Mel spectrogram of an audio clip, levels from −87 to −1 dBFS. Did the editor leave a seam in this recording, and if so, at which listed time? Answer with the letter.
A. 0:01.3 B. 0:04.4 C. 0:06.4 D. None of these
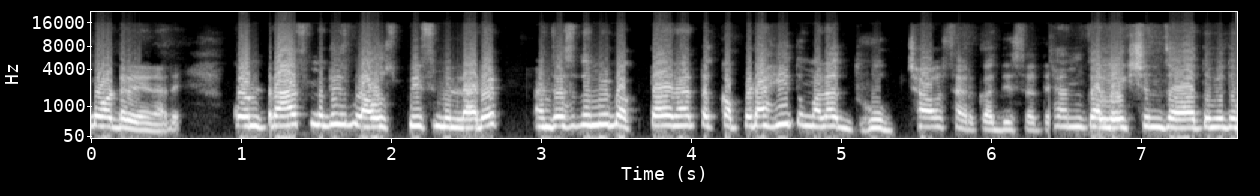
C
